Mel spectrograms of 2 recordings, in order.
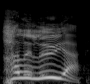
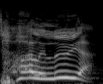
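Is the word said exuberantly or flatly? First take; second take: exuberantly; exuberantly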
